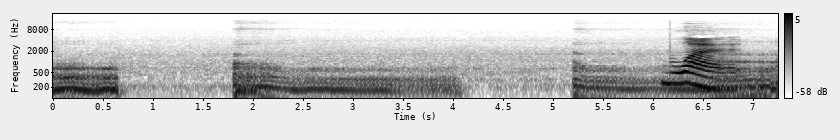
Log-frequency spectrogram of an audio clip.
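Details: Pet Scottish Terrier reacting to his reflection indoors: low sustained growls in two long stretches, ending in a rising whiny yelp, with a woman's soft voice talking to him.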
